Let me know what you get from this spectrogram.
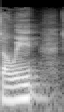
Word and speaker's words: Samhain: Halloween is named after Samhain, originally pronounced Soween.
